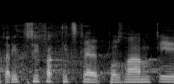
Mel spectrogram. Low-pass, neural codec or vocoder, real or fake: 7.2 kHz; codec, 44.1 kHz, 2.6 kbps, SNAC; fake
